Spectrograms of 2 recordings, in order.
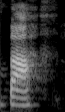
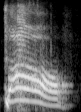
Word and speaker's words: Bath: Um not about Stevenage, about um how you pronounce Bath. So Darren has put it's pronounced Bath. B A F. Yes, I agree. Mr. Luke has put there isn't any R in bath.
